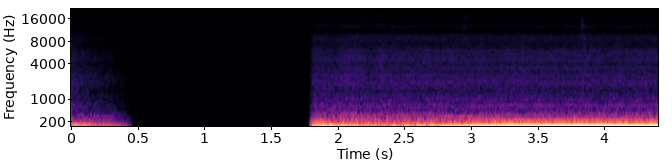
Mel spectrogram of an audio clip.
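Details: Engine on a dyno, load reduced to raise rpm past 5,000–7,000 with torque easing off, heavy ignition advance: cuts out, then winds up into a deep, even roar holding smoothly at high revs; clean, normal.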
